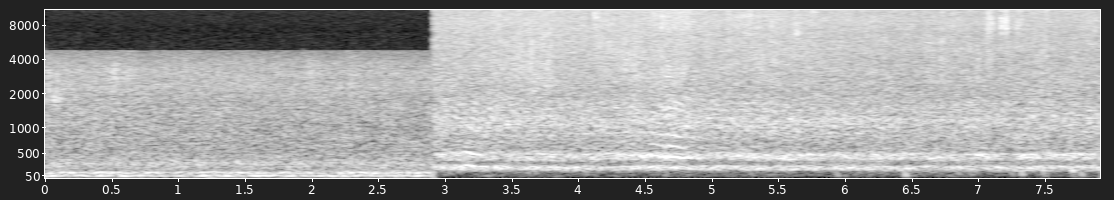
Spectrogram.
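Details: Several bees eating honey from a honeycomb, some climbing almost completely inside the cells with only their rear ends sticking out; a steady low droning hum runs throughout, its background shifting slightly after about three seconds.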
